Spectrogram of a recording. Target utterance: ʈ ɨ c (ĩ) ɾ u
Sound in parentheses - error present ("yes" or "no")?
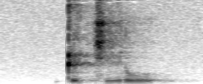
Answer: yes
